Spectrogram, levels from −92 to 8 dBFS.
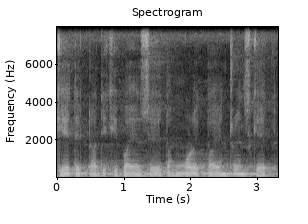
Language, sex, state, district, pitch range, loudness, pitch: Nagamese, male, Nagaland, Dimapur, 100-105 Hz, -20 LUFS, 100 Hz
